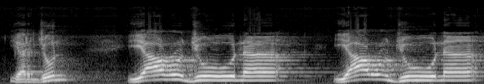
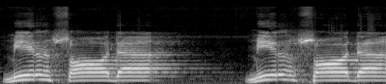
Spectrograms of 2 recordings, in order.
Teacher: rnya tafkhim yarjuna karena sebelumnya fathah kalau sebelumnya kasrah seperti mirsada maka rnya murqqoh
